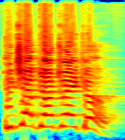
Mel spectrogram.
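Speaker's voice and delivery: high, excited story climax; excited narration. A narrator's reading. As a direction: shoot the pitch up for the action. Climax of the fight.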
